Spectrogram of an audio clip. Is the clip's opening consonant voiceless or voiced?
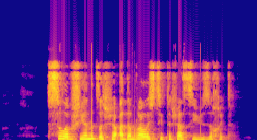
voiceless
